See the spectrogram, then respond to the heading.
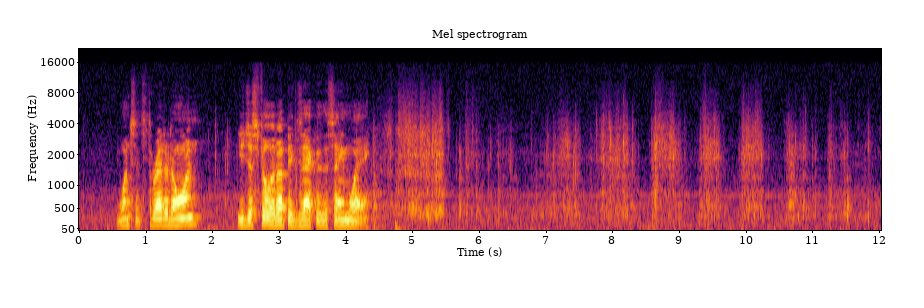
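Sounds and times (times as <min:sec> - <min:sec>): faint steady hum: 0:00.0 - 0:12.0
sausage casing rustling and crinkling: 0:04.5 - 0:12.0.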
